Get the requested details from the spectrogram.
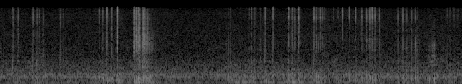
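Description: Long blue nails scratch and tap the white ribbed plastic dropper cap and clear bulb of a small amber glass bottle held sideways. The result is quiet, bright, scratchy ticks and rasps in short bursts, with brief louder scrapes and little low end.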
